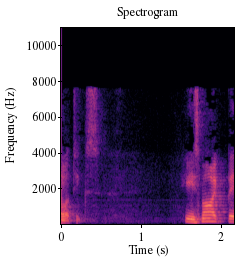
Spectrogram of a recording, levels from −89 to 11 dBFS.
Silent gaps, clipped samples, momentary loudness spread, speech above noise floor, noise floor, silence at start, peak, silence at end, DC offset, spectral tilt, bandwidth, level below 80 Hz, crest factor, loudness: none; under 0.1%; 19 LU; 38 dB; -59 dBFS; 0 s; -4 dBFS; 0 s; under 0.1%; -5.5 dB/octave; 8 kHz; -68 dBFS; 20 dB; -21 LUFS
